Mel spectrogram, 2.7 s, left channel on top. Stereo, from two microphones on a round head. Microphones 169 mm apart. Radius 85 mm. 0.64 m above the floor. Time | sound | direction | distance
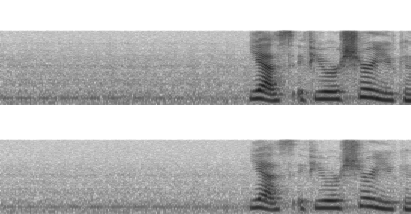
1.7 | a woman speaking | 45° left (ahead or behind) | 0.9 m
